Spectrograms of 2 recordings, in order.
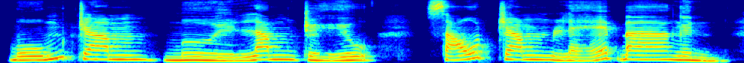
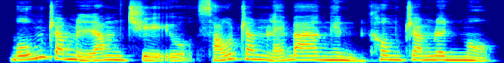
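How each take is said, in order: First: Very slow, syllable by syllable; careful teacher's slow count; slow demo reading. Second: A smoother full run, still measured; one fluent pass for the class; faster reading. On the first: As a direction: spell each number out slowly for learners. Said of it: "숫자를 보고 그냥 바로 읽는 연습". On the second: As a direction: read the whole number in one go. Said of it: "좀 스피드가 나올 수 있을 정도로". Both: Shown as a demonstration.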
